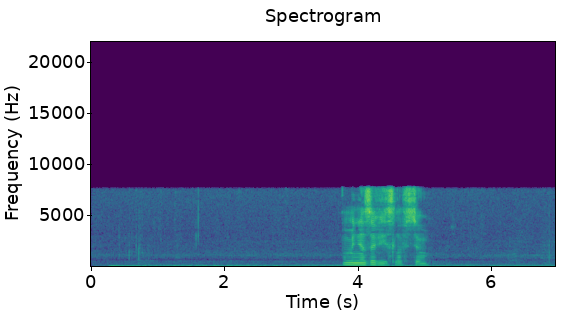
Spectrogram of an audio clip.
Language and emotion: Russian, neutral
